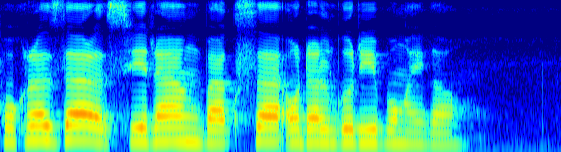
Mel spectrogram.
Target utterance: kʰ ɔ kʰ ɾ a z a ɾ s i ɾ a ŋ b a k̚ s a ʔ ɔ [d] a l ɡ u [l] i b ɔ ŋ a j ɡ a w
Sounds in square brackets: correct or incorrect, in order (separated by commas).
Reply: correct, incorrect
